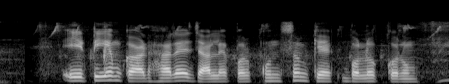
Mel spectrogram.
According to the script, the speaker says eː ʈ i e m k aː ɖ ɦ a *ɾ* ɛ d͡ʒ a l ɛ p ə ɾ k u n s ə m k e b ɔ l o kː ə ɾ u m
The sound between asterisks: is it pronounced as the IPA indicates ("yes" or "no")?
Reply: yes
